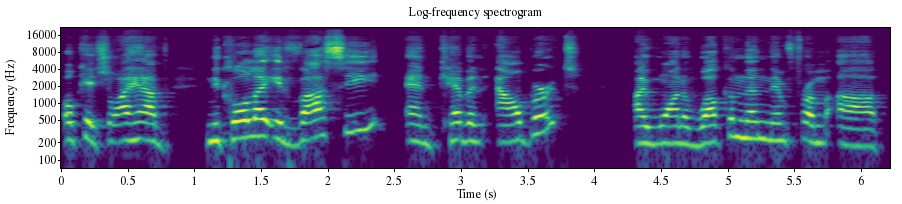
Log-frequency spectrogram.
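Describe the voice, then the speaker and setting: A woman hosting a live online talk show, chatting with guests and greeting viewers as they join. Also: fairly high pitch. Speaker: host. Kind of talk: casual live interview chat.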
